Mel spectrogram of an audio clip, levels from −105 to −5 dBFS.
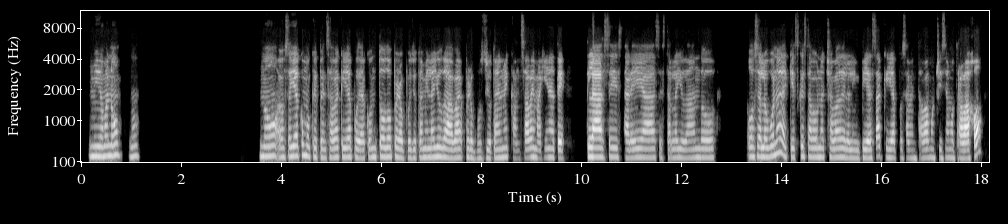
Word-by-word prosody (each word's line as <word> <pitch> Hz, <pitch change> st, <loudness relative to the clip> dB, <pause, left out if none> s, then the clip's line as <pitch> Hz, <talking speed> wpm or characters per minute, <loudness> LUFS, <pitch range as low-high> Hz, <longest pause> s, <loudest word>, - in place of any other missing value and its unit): Mi 215 Hz, 0 st, +1 dB
mamá 215 Hz, +1 st, +2 dB
no, 230 Hz, +2 st, +2 dB, 0.2 s
no. 215 Hz, +1 st, -6 dB, 2.4 s
No, 215 Hz, 0 st, +1 dB
o 200 Hz, -, -3 dB
sea, 210 Hz, +2 st, -1 dB
ella 220 Hz, 0 st, +4 dB
como 230 Hz, -3 st, -1 dB
que 200 Hz, -, -2 dB
pensaba 190 Hz, +2 st, -2 dB
que 200 Hz, -, -4 dB
ella 205 Hz, 0 st, +1 dB
podía 180 Hz, -2 st, 0 dB
con 195 Hz, +2 st, -4 dB
todo, 205 Hz, 0 st, 0 dB
pero, 190 Hz, -3 st, 0 dB
pues, 185 Hz, 0 st, -5 dB
yo 185 Hz, -, -5 dB
también 195 Hz, +1 st, -3 dB
la 195 Hz, -, +1 dB
ayudaba, 190 Hz, -2 st, +2 dB
pero, 185 Hz, -3 st, -3 dB
pues, 170 Hz, -1 st, -11 dB
yo 180 Hz, -1 st, -3 dB
también 185 Hz, +1 st, -2 dB
me 200 Hz, 0 st, -4 dB
cansaba, 185 Hz, +2 st, -2 dB
imagínate, 185 Hz, -1 st, 0 dB, 0.4 s
clases, 200 Hz, -1 st, +5 dB
tareas, 190 Hz, +1 st, -1 dB
estarla 185 Hz, +1 st, -8 dB
ayudando. 190 Hz, +1 st, -3 dB, 0.6 s
O 210 Hz, 0 st, -3 dB
sea, 210 Hz, -1 st, 0 dB
lo 200 Hz, -1 st, +2 dB
bueno 230 Hz, +7 st, 0 dB
de 280 Hz, -, +3 dB
aquí 195 Hz, -1 st, -4 dB
es 190 Hz, -, -9 dB
que 220 Hz, -, -3 dB
estaba 200 Hz, -1 st, -2 dB
una 200 Hz, 0 st, -2 dB
chava 195 Hz, 0 st, -2 dB
de 195 Hz, -1 st, -1 dB
la 180 Hz, -, -2 dB
limpieza, 180 Hz, +3 st, 0 dB
que 195 Hz, -, -10 dB
ella, 185 Hz, 0 st, +1 dB
pues, 185 Hz, -1 st, -16 dB
se 180 Hz, -, -9 dB
aventaba 175 Hz, +1 st, -3 dB
muchísimo 185 Hz, 0 st, -8 dB
trabajo, 175 Hz, -, +7 dB
190 Hz, 180 wpm, -24 LUFS, 185-205 Hz, 2.4 s, trabajo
